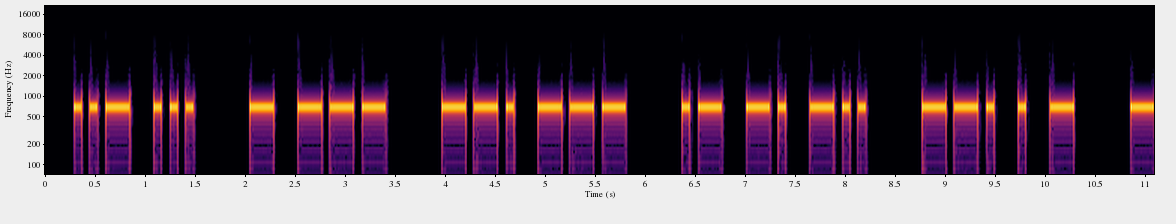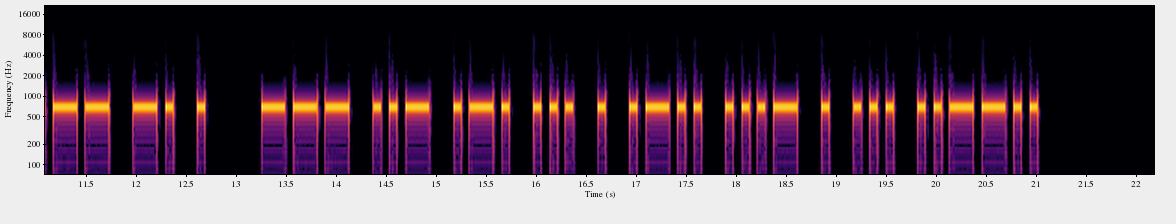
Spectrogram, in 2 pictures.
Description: Morse code, heard as a keyed tone, about 15 wpm, 700 Hz. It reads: US TO GO AND GET ONE OURSELVES?
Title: Sentences from Top 1600 Words 15wpm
